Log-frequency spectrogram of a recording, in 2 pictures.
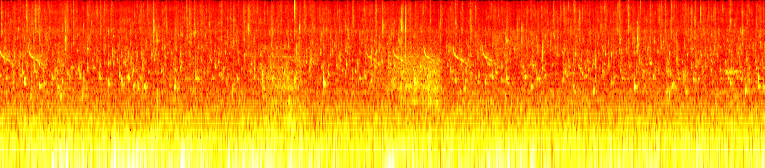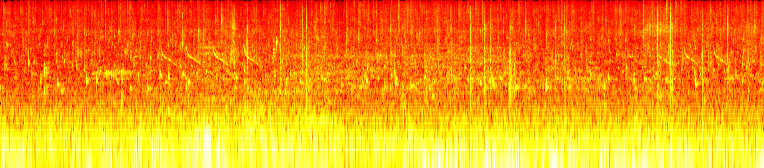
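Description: Quiet outdoor ambience: faint scattered ticks and short high chirps over a low, steady rumble.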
